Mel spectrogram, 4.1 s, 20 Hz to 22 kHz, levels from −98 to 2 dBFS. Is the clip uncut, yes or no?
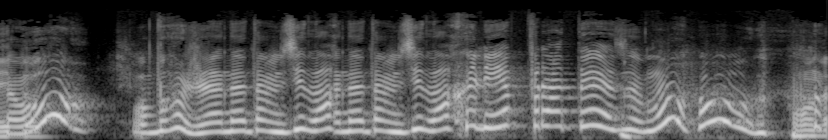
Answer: no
